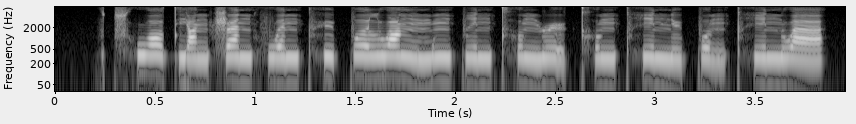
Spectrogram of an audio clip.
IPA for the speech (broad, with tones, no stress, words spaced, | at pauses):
t͡sʰwɔ˥˨t̪jɑ˩ŋʂa˥˨n fwə˨˦npʰy˨˦ pɤ˦lwɑ˥˨ŋ mʊ˥˨ŋpi˨˦nt̪ʰʊ˨˦ŋɻɻ̩˨˩ kʰʊ˦ŋpʰi˥˨n y˨˦pɤ̰˨˩ŋpʰi˦nwä˨˦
